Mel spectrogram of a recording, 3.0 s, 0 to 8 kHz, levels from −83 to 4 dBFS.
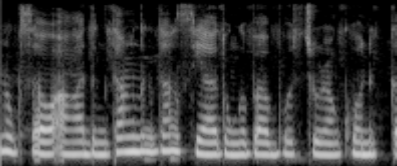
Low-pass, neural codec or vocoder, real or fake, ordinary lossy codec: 7.2 kHz; none; real; none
